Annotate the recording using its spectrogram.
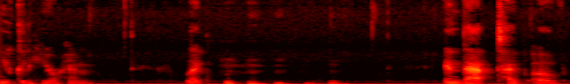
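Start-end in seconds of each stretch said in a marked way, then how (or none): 2.1-3.5 macabre laugh. Retold or imitated. Demon walking off on goat feet, soft macabre laugh. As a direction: laugh like something that isn't human. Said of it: "macabre, weird voice".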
